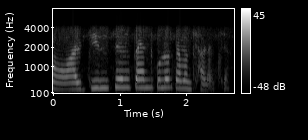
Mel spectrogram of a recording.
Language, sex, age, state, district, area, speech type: Bengali, female, 18-30, West Bengal, Bankura, rural, conversation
